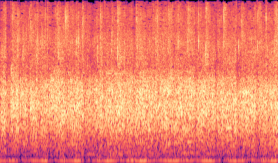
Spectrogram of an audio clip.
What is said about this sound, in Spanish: Y la gente se queda aplaudiendo, la orquesta está lista, también ya de pie, recibiendo el aplauso y el cariño del público.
